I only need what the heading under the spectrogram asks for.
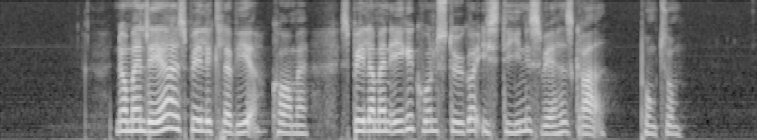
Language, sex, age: Danish, female, 42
